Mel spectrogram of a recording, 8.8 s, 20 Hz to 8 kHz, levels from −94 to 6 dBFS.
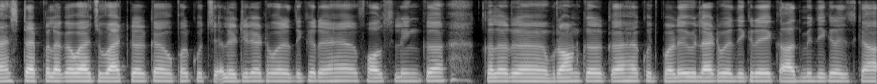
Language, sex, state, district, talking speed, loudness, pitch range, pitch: Hindi, male, Odisha, Malkangiri, 255 wpm, -18 LUFS, 135-140 Hz, 135 Hz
